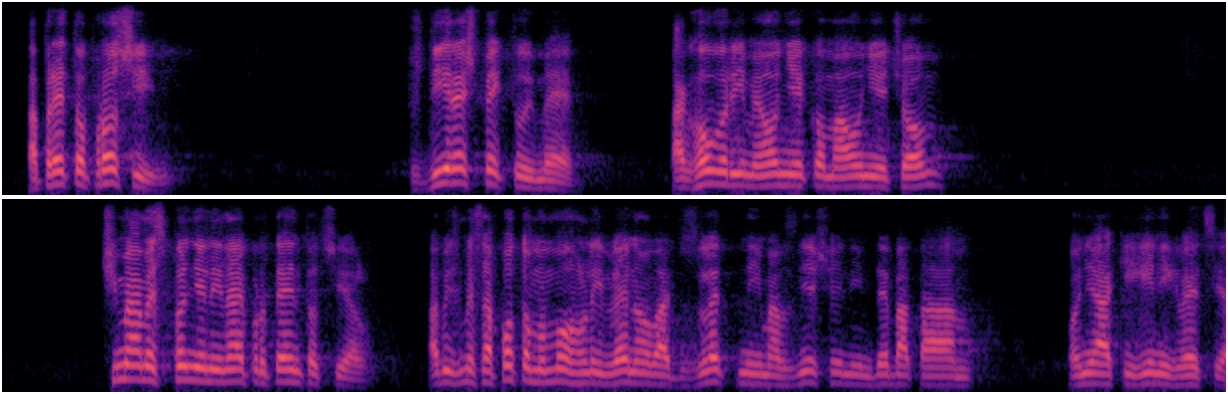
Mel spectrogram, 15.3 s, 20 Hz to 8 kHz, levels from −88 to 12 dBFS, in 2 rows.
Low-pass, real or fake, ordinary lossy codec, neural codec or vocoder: 7.2 kHz; real; Opus, 16 kbps; none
